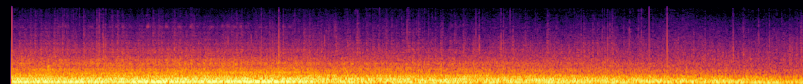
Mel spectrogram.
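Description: A loud, steady low rumble that starts abruptly and eases a little after about three seconds, with faint scattered ticks above it.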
